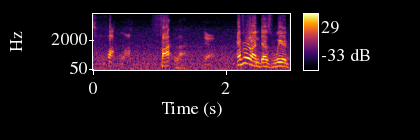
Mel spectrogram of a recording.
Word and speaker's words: falla: So when you see 2 L's, it's not L, it's TL. Okay. So to fall in Icelandic is spelled F-A-L-L-A. Okay. Looks like English fall with an extra A. Falla. Yeah, but it's fatla.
